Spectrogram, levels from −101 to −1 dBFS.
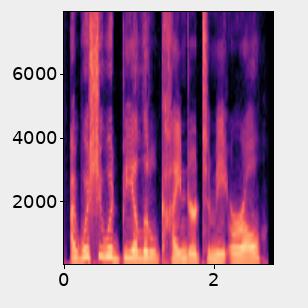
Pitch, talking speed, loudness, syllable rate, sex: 215 Hz, 235 wpm, -15 LUFS, 5.6 syllables/s, female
